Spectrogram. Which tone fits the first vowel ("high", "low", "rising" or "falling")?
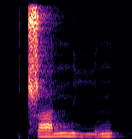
rising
